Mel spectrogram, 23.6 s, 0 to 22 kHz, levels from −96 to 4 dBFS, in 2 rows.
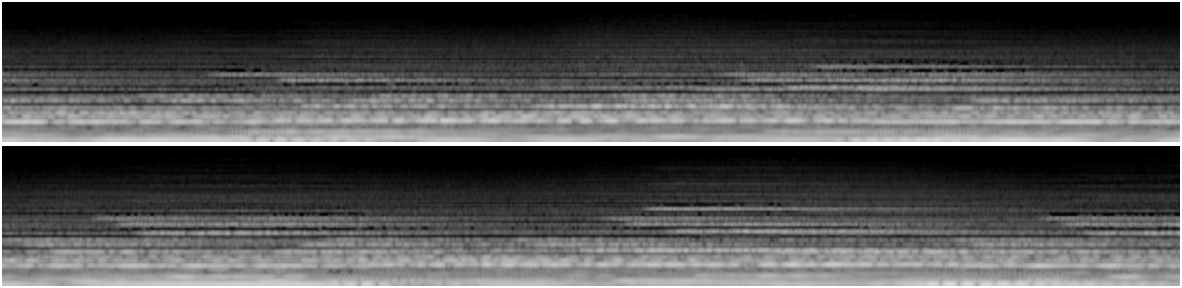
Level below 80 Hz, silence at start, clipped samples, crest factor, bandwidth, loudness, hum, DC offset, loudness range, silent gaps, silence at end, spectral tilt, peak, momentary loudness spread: -24 dBFS; 0 s; under 0.1%; 12 dB; 5.4 kHz; -23 LUFS; none; under 0.1%; 2 LU; none; 0 s; -8 dB/octave; -10 dBFS; 4 LU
